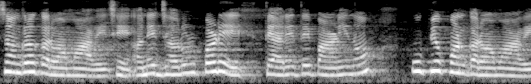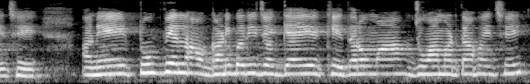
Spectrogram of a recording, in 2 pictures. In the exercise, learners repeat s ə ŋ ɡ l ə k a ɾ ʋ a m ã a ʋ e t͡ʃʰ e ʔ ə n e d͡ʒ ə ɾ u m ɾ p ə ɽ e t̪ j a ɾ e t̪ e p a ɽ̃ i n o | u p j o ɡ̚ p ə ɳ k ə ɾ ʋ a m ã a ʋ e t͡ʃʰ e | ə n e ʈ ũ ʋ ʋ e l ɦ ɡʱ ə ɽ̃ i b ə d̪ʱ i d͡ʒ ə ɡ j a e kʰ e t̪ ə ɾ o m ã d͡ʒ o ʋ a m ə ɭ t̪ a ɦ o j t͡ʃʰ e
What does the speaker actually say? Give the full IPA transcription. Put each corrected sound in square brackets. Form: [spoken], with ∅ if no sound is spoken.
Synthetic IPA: s ə ŋ ɡ [ɾ] ə k [ə] ɾ ʋ a m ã a ʋ e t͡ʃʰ e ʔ ə n e d͡ʒ ə ɾ u [∅] ɾ p ə ɽ e t̪ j a ɾ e t̪ e p a ɽ̃ i n o | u p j o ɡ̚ p ə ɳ k ə ɾ ʋ a m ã a ʋ e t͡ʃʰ e | ə n e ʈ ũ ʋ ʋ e l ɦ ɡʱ ə ɽ̃ i b ə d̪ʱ i d͡ʒ ə ɡ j a e kʰ e t̪ ə ɾ o m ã d͡ʒ o ʋ a m ə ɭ t̪ a ɦ o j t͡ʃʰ e

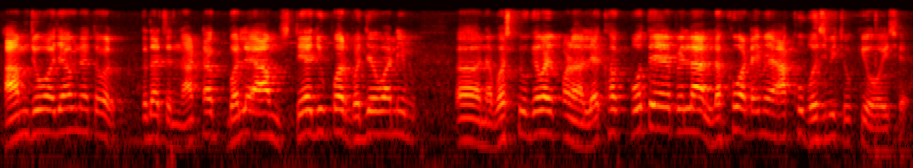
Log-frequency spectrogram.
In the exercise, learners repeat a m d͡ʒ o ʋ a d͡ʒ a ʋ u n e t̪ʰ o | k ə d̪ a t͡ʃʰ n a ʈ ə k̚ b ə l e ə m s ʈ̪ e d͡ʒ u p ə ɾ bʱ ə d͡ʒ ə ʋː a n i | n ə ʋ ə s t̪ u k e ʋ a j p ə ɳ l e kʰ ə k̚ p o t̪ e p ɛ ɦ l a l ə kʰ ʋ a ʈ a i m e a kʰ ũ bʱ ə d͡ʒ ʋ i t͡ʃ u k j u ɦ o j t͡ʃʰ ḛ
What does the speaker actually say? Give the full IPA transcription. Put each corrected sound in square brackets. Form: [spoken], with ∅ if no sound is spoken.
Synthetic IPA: a m d͡ʒ o ʋ a d͡ʒ a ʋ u n e [t̪] o | k ə d̪ a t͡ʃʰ n a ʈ ə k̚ b ə l e [a] m s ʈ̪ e d͡ʒ u p ə ɾ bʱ ə d͡ʒ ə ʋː a n i | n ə ʋ ə s t̪ u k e ʋ a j p ə ɳ l e kʰ ə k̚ p o t̪ e p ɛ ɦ l a l ə kʰ ʋ a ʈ a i m e a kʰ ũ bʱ ə d͡ʒ ʋ i t͡ʃ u k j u ɦ o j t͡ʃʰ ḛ

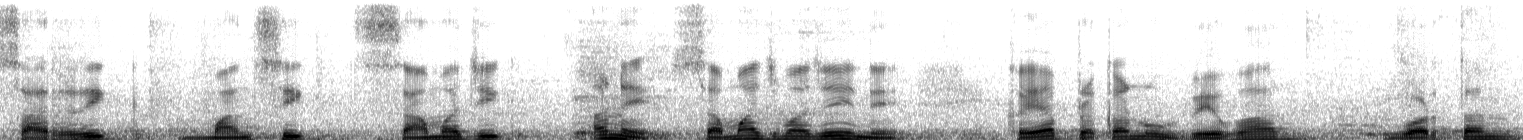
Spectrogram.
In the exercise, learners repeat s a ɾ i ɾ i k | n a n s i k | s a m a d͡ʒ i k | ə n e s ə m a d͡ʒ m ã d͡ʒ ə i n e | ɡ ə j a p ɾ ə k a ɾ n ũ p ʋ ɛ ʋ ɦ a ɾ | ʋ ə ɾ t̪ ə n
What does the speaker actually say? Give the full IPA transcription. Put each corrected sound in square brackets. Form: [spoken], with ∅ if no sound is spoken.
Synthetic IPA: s a ɾ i ɾ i k | [m] a n s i k | s a m a d͡ʒ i k | ə n e s ə m a d͡ʒ m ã d͡ʒ ə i n e | [k] ə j a p ɾ ə k a ɾ n ũ [∅] ʋ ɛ ʋ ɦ a ɾ | ʋ ə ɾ t̪ ə n

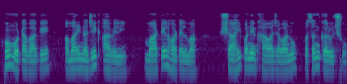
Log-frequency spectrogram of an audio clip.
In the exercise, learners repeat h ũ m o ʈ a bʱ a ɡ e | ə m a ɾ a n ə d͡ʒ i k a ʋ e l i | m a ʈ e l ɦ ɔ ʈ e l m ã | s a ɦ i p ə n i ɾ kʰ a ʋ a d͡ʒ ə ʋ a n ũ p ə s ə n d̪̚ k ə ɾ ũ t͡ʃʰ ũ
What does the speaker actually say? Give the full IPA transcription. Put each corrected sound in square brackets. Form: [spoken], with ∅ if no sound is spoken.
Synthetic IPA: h ũ m o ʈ a bʱ a ɡ e | ə m a ɾ [i] n ə d͡ʒ i k a ʋ e l i | m a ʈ e l ɦ ɔ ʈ e l m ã | [ʃ] a ɦ i p ə n i ɾ kʰ a ʋ a d͡ʒ ə ʋ a n ũ p ə s ə n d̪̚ k ə ɾ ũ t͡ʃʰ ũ

